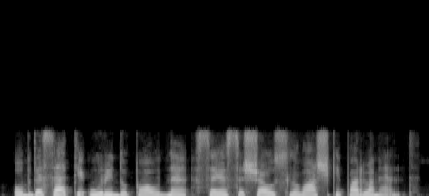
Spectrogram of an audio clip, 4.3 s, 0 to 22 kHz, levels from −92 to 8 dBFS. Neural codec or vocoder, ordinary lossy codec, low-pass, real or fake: codec, 16 kHz, 2 kbps, FreqCodec, larger model; Opus, 64 kbps; 7.2 kHz; fake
